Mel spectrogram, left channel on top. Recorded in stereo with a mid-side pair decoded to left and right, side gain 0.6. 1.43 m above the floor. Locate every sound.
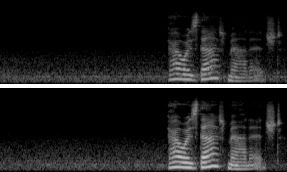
1.7 s a woman speaking: 40° right, 0.6 m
